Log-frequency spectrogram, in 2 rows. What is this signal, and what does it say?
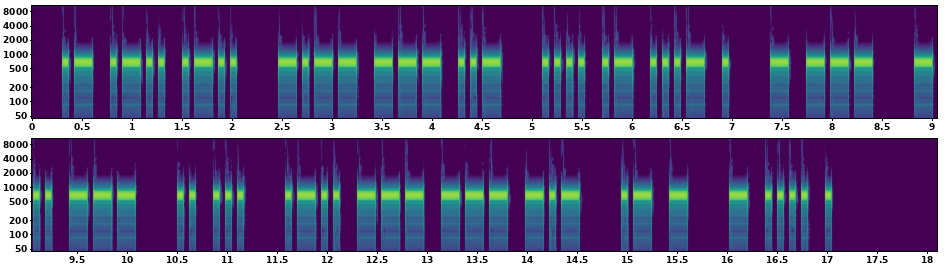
Morse code, heard as a keyed tone, about 20 wpm, 700 Hz. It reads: ALL YOU HAVE TO DO IS LOOK AT THE
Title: Sets of 9 Words - 20wpm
